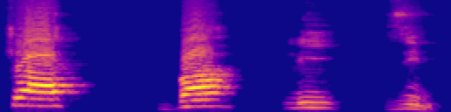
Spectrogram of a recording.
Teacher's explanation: We're having tribalism. T R I is stressed.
